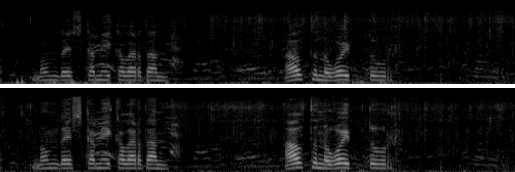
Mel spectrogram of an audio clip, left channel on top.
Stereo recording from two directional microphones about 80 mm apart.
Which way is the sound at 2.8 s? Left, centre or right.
Centre.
